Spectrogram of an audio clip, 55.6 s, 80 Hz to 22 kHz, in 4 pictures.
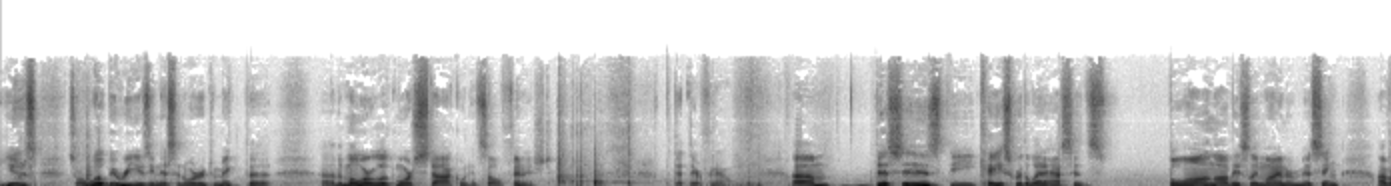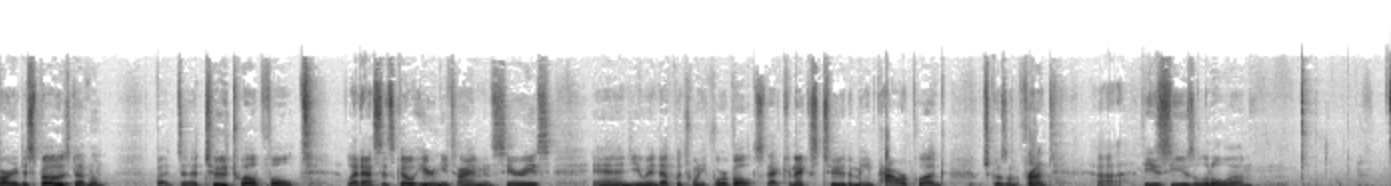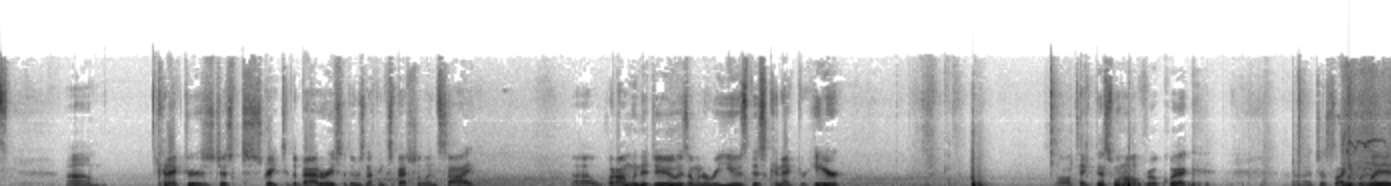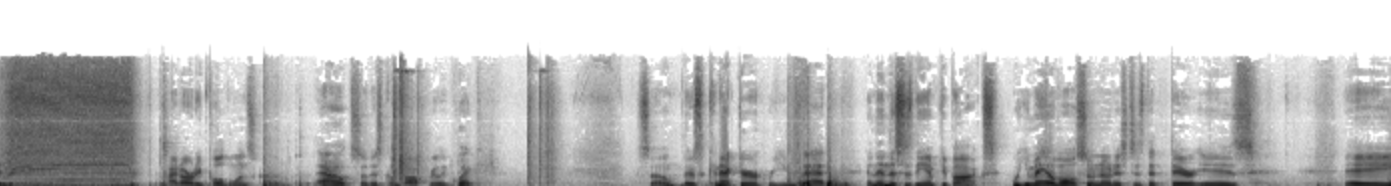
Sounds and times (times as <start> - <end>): Speech: 0.0 - 5.6, 6.7 - 11.1, 11.7 - 26.5, 28.5 - 32.6, 33.5 - 36.2, 38.4 - 40.0, 40.8 - 41.9, 43.4 - 46.6, 48.1 - 54.4, 55.2 - 55.6.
